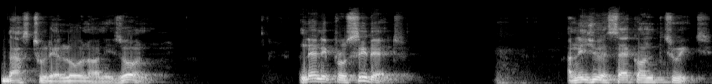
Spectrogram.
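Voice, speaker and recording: A man with a fairly low voice talks at a fairly slow pace, taking long, frequent pauses, his intonation lively and his loudness very even. Audible room echo surrounds him. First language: not English. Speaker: political commentator. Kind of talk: political commentary. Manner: deliberate.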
